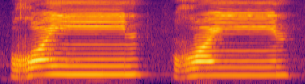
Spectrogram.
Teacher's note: हल के ऊपर वाले हिस्से से गन अदा होता है अपर थ्रोट लाइक गार्गलिंग साउंड। · غین حلق کے اوپر والے حصے سے غین ادا ہوتا ہے. اپر تھروٹ لائک گارگلنگ ساؤنڈ، ٹھیک ہے، یہ والی گارگلنگ ساؤنڈ ہے.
